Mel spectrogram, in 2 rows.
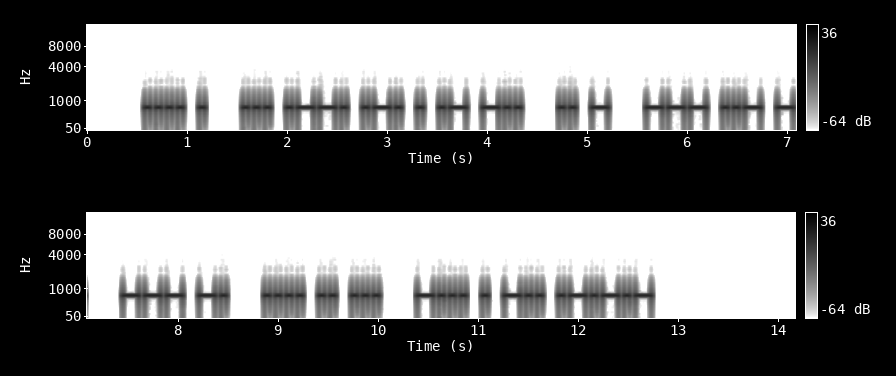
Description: Morse code, heard as a keyed tone, about 22 wpm, 700 Hz. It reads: HE SPREAD IT OUT ON HIS BED.
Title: Sentences from Top 1200 Words 22wpm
